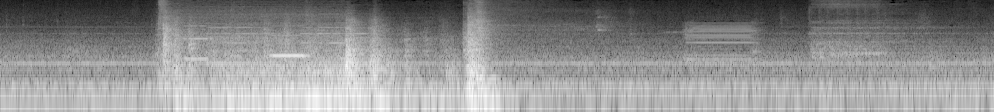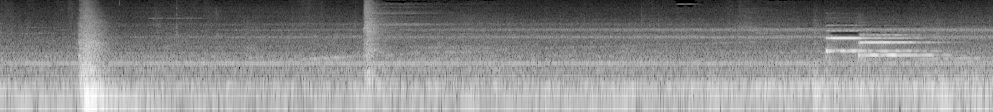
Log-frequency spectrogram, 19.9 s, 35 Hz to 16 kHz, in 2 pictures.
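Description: Inside a 227 series electric multiple unit at a station stop: clunks and knocks, a short door chime, and a heavy thud as the sliding doors shut. Near the end the traction motors start a faint rising whine as the train pulls away.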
